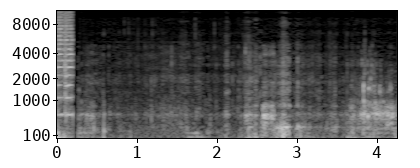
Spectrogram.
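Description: Electronic music cuts off just after the start, giving way to underwater sound picked up by a diving camera: a low rumbling water noise with scattered faint clicks and crackles.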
